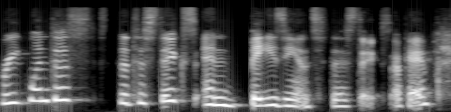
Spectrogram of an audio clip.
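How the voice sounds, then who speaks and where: A woman's high-pitched voice with very wide pitch swings. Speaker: lecturer. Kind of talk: lecture. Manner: fast.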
